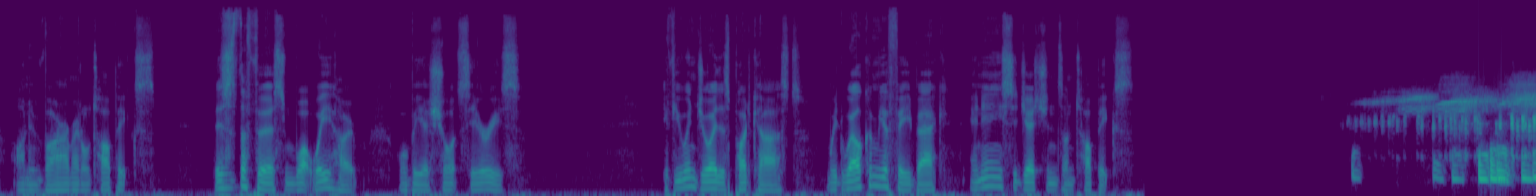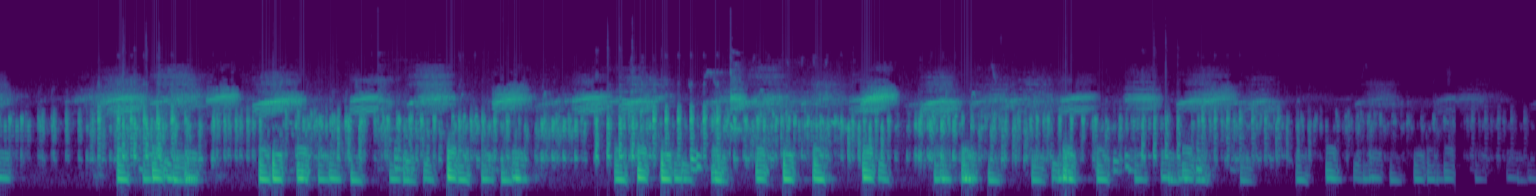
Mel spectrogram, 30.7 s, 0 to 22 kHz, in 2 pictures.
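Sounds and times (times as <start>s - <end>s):
speech: 0.4s - 5.3s, 6.6s - 11.4s, 14.3s - 15.8s, 16.5s - 30.7s
dense chorus of frogs croaking and trilling: 13.3s - 30.7s.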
